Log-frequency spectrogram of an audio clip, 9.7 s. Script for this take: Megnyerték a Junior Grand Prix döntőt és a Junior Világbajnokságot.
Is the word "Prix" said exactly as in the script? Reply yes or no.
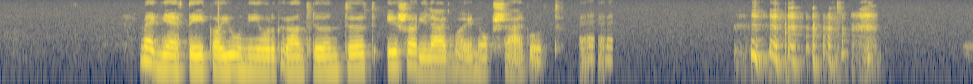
no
